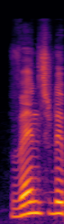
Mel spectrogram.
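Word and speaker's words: Wednesday: पर साइलेंट रहता है हम ज्यादातर वेनसडे पढ़ते हैं वो वेनसडे रंग होता है क्योंकि वे में डी साइलेंट रहता है वेनसडे बोला जाएगा हैंड करर चीफ नहीं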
